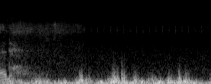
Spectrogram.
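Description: Wind buffeting the microphone in a low, uneven rumble, with a faint, fast ticking high up from about the middle.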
